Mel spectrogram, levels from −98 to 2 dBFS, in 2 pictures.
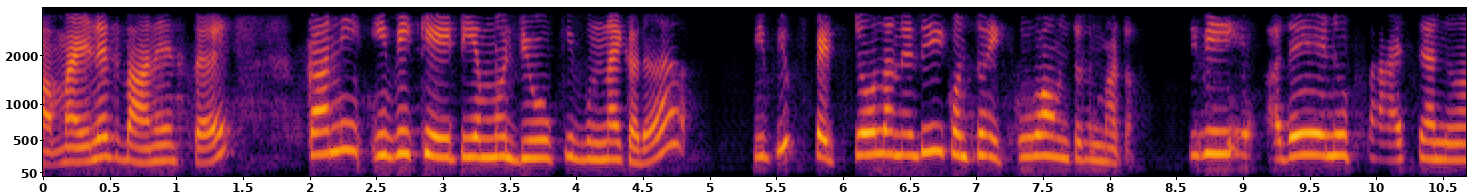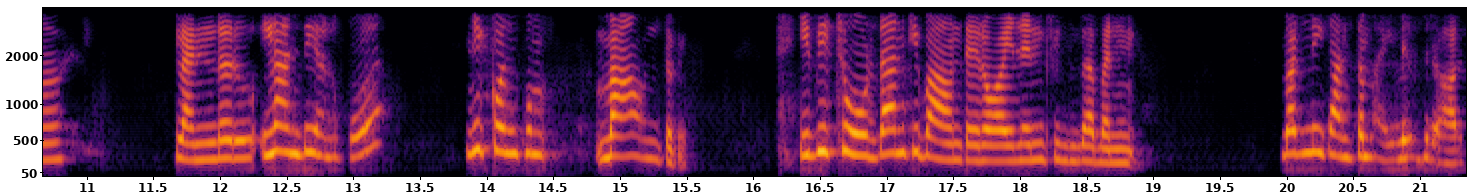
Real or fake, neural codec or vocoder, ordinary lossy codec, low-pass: fake; codec, 16 kHz, 2 kbps, X-Codec, WavLM features, trained on Multilingual LibriSpeech; none; 3.6 kHz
